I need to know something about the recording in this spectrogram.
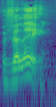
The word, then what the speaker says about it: Vele: Even Vele is how you say his last name.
